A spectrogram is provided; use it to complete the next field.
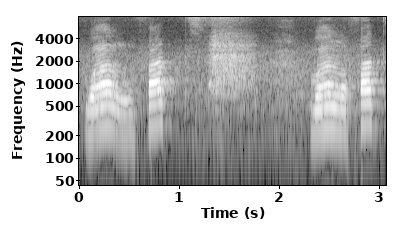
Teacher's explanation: Walaupun dia sukun kita harus ada vokalnya nah vokalnya itu sesuai dengan makhraj ya dia ada di tenggorokan bagian tengah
